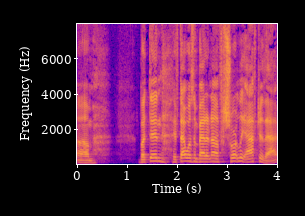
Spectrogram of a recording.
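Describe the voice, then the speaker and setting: A normal speaking voice from a man, fairly quick in pace and lively in intonation. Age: 50s. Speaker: pastor. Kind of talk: sermon.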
